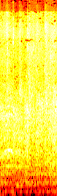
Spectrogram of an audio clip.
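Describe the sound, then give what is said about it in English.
Audience applause after a remark about Uganda's independence: a brief burst of dense, steady clapping lasting about a second, evenly loud throughout. “We can clap for that.”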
